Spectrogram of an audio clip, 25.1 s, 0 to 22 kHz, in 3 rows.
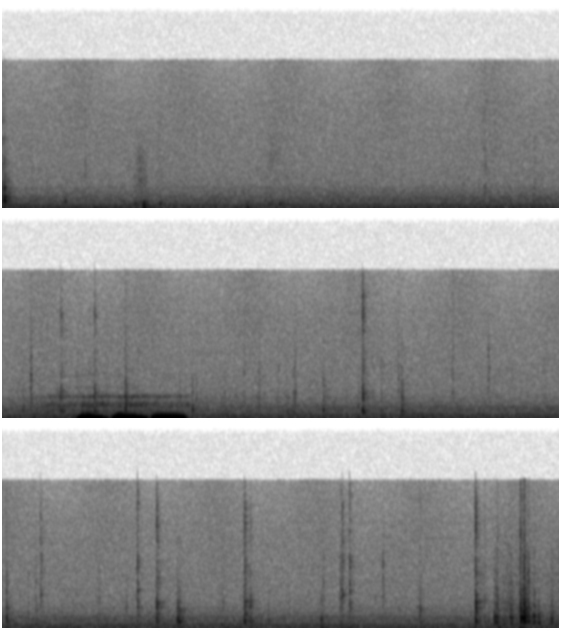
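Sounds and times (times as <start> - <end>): faint keyboard clicks: 7.9 - 10.4, 11.2 - 15.8, 16.4 - 17.5, 18.1 - 20.8, 21.4 - 23.1, 23.8 - 25.0
murmured voice: 9.3 - 11.2.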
